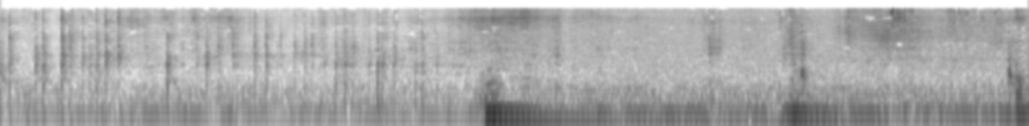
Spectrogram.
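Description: A long patterned nail taps and scratches the edge and surface of a large, flat cardboard-bound eyeshadow palette with pressed pans, held upright in one hand. Soft, quick tapping and scratching give way to three louder, dull low thumps, each fading slowly under a steady low rumble.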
